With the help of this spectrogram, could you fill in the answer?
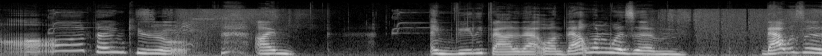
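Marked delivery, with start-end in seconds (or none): none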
